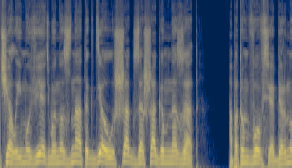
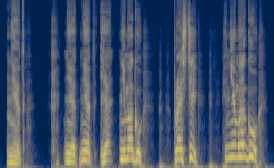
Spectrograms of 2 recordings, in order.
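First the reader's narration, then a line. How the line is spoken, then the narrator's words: Sobbing. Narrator (Russian): Рыдая Дема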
